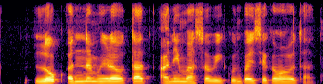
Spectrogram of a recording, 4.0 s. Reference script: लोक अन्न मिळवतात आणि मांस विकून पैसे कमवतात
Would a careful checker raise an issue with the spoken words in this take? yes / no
no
